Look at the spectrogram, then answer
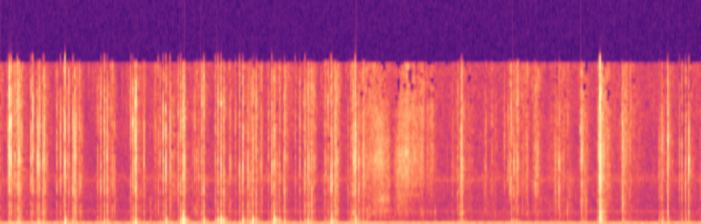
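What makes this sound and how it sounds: Fingertips and nails scratch and tap the solid paper cover of an orange paperback book held close to the microphone. Quick, dry scratching and light tapping crackles repeat throughout over a steady low hum, with a few slightly sharper taps standing out.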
